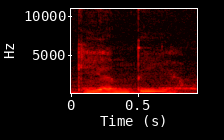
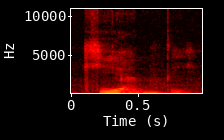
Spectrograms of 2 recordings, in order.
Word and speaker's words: Giyanti: lokasi penandatangan perjanjian yakni di desa Janti dalam pelafalan Belanda Oh iya tersebut sebagai Giyanti dan secara tertulis ia terbaca sebagai Giyanti di tempat tersebut sekarang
